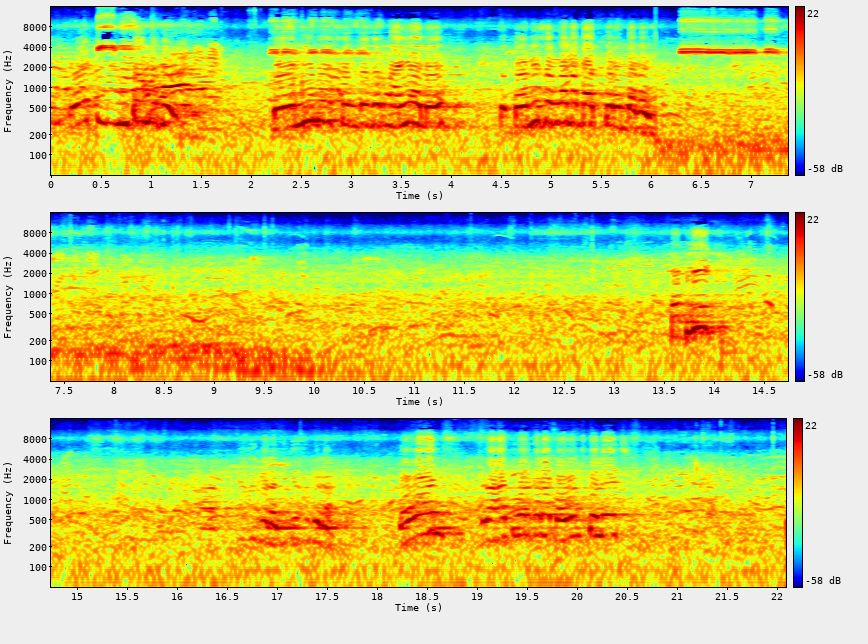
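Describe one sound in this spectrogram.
A crowd of boys murmurs in the background outdoors.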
